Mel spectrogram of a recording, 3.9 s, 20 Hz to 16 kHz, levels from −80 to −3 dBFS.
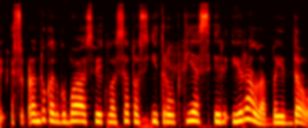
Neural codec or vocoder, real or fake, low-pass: autoencoder, 48 kHz, 128 numbers a frame, DAC-VAE, trained on Japanese speech; fake; 14.4 kHz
